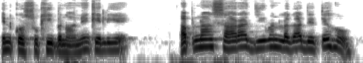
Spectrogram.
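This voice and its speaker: Slow, mellow-voiced male preacher. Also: on the high side. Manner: slow, measured, explanatory preaching with scripture quotes. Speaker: spiritual preacher. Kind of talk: Hindi religious sermon.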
